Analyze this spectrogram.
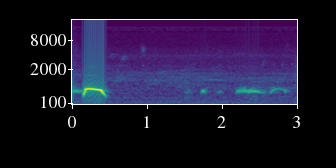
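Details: Spotted dove cooing to lure wild doves: one loud, low, arched coo, followed after a pause by faint, softer low coos.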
